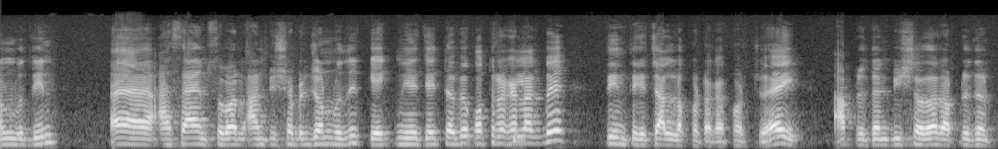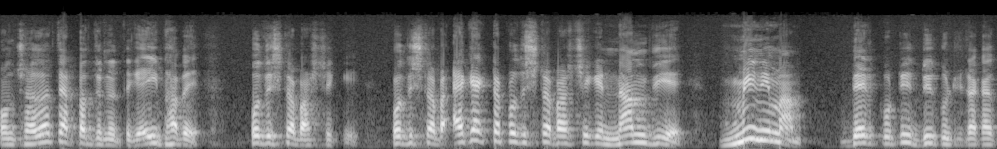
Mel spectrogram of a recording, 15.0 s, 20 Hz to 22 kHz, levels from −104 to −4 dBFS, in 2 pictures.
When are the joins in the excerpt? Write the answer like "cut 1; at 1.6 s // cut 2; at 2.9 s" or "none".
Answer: none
